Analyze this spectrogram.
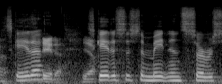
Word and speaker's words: SCADA: SCADA. SCADA?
